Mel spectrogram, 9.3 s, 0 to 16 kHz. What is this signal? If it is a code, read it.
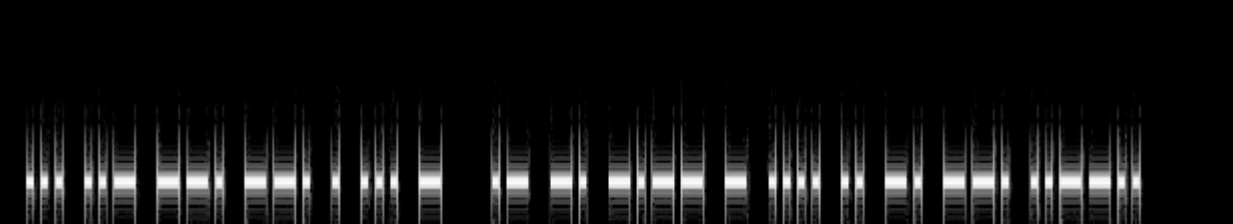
Morse code, heard as a keyed tone, about 22 wpm, 700 Hz. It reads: SUGGEST ANYTHING?
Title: Sentences from Top 1300 Words 22wpm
